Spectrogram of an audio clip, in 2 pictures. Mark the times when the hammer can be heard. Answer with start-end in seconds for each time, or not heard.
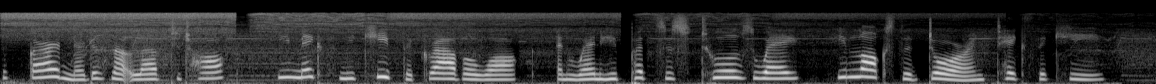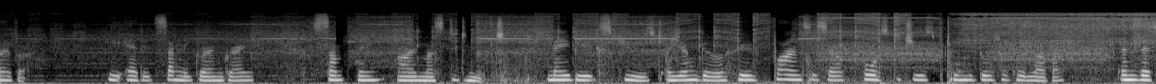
not heard.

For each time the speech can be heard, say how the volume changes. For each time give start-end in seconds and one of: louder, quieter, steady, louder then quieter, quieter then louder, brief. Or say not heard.
0.0-23.0 steady.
